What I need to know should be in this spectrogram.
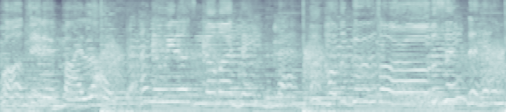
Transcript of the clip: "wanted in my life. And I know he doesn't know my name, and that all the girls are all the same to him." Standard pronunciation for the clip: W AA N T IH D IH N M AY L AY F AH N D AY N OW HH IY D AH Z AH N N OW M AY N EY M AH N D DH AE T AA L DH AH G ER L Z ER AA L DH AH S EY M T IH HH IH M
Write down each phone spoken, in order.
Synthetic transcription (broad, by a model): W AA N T IH D IH N M AY L AY F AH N AY N OW IY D AH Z N N OW M AY N EY M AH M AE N AA L DH AH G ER Z ER AA L DH AH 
